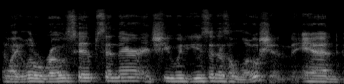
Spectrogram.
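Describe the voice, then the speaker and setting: A man's voice: medium pitch, steady tone, fairly quick, fairly bright tone, husky, recorded from a distance, poor audio. A middle-aged man co-hosting a podcast in casual chat, rambling with lots of fillers. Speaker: podcast co-host.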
